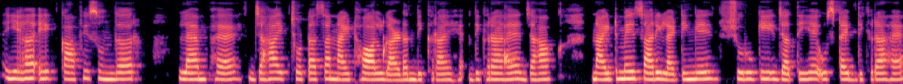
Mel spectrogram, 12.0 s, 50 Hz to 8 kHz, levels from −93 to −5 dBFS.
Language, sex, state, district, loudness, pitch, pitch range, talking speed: Hindi, female, Maharashtra, Nagpur, -16 LUFS, 225 Hz, 220-235 Hz, 160 wpm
